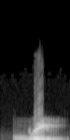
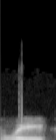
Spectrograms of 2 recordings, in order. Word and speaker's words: Lea: after the broadcast and he said that it is pronounced lee as an l-e-e it is a term for a meadow and the dam of of lee is greenery so that's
